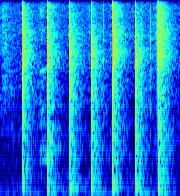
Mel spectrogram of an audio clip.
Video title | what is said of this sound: RYE BREAD RECIPE: New York Deli Style Rye | The dog's gonna start barking, thinking someone's knocking on the door.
